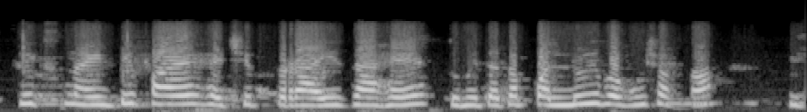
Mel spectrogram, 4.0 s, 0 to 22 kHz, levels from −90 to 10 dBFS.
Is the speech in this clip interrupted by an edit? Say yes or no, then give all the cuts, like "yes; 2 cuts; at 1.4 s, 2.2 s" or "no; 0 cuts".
no; 0 cuts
